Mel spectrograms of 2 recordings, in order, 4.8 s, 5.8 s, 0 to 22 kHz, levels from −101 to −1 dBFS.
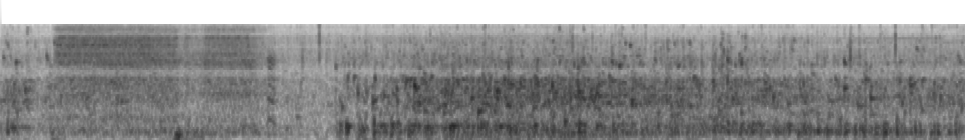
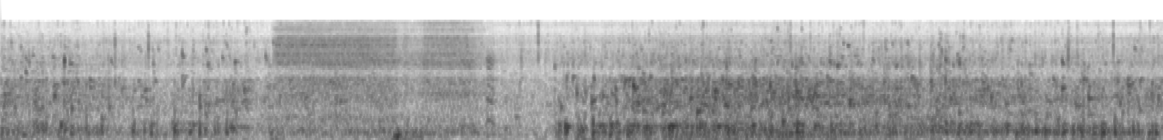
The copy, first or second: second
